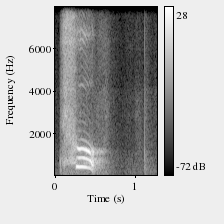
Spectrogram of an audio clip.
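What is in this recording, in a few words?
"shu4", Mandarin Chinese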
